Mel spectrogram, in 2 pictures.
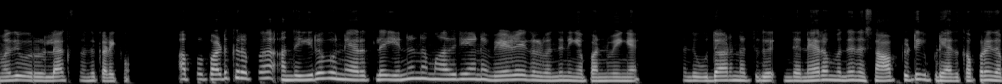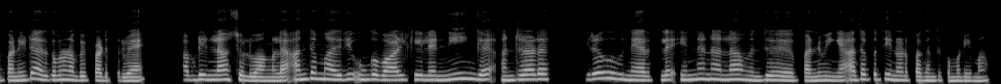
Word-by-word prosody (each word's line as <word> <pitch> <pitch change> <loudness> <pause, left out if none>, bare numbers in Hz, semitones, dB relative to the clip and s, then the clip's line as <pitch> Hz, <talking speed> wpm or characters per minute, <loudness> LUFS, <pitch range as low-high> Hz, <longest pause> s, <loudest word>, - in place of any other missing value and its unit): மாதிரி 185 +3 0
ஒரு 175 - -1
ரிலாக்ஸ் 180 +2 -1
வந்து 175 +1 -4
கெடைக்கும். 160 -1 -3 0.5
அப்ப 240 0 -8
படுக்கிறப்ப 275 +2 0 0.2
அந்த 205 0 +2
இரவு 270 +4 +1 0.2
நேரத்துல 205 +1 0 0.2
என்னன்ன 270 +5 +1
மாதிரியான 235 -1 +1
வேலைகள் 205 -1 +1
வந்து 180 +2 -1
நீங்க 175 -2 -1
பண்ணுவீங்க? 170 0 0 0.5
அந்த 180 0 -2
உதாரணத்துக்கு 185 -1 0 0.2
இந்த 175 - -1
நேரம் 200 +3 +2
வந்து 195 +1 +1
அதை 190 - +1
சாப்பிட்டுட்டு 195 +6 0
இப்படி 180 -3 0
அதுக்கப்புறம் 180 +4 -1
இதை 180 -2 +1
பண்ணிட்டு, 190 +6 +2
அதுக்கப்புறம் 210 0 +1
நான் 195 -2 -1
போய் 190 0 -5
படுத்துருவேன். 170 -1 -1 0.4
அப்படின்லாம் 215 +1 +1
சொல்வாங்கல்ல. 175 -3 +2
அந்த 240 +4 +2
மாரி 230 -1 +2
உங்க 225 +1 +2
வாழ்க்கையில 210 +1 0 0.2
நீங்க 255 -1 +2 0.3
அன்றாட 225 +4 +1 0.5
இரவு 275 +3 +1 0.2
நேரத்தில 200 +2 0 0.2
என்னன்னலாம் 230 0 +1
வந்து 195 +2 +1 0.3
பண்ணுவீங்க? 185 +1 +1
அதை 235 - 0
பத்தி 235 +1 -3
என்னோடு 200 -1 0
பகிர்ந்துக்க 180 0 -1
முடியுமா? 170 0 -1
200 Hz, 145 wpm, -25 LUFS, 180-225 Hz, 0.5 s, அந்த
